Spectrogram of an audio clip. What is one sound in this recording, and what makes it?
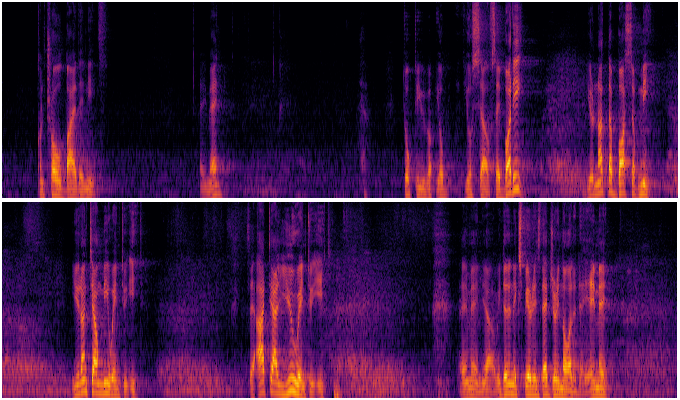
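A man speaks with animation through a microphone, in pauses, in a large echoing hall.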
